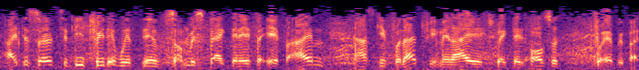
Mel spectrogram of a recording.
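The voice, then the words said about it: Speaks with a noticeable accent. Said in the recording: “you have an accent of a certain kind ... Yeah, that is true”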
